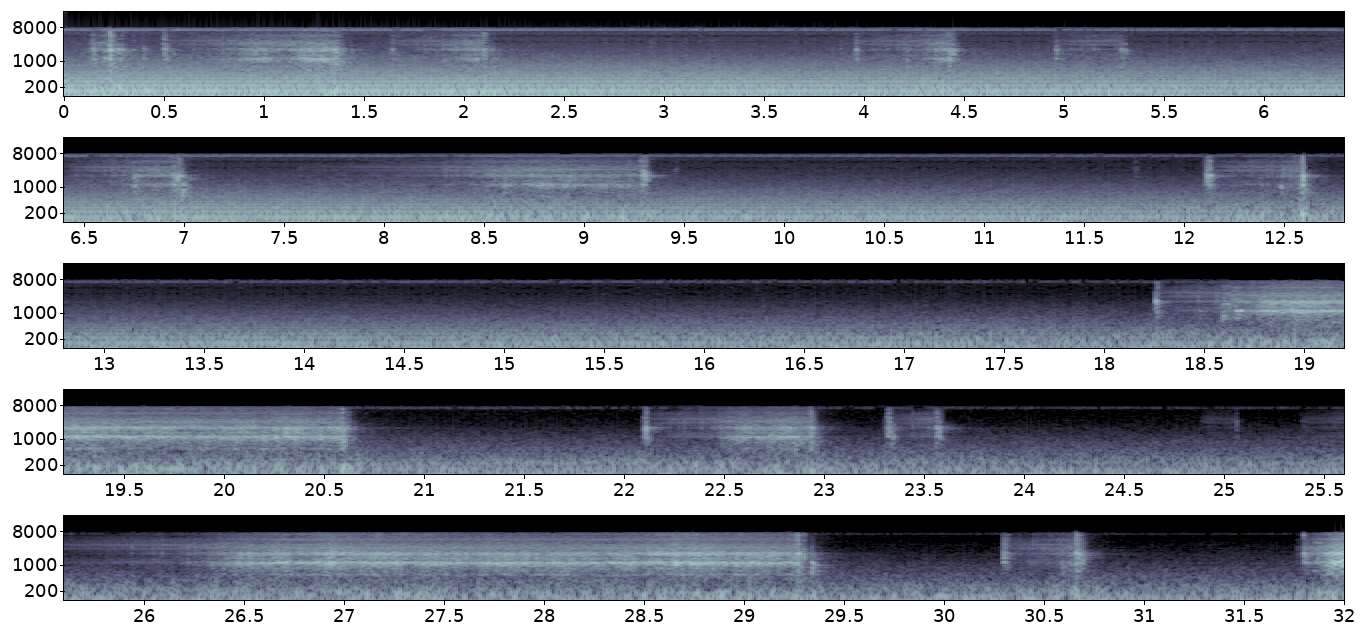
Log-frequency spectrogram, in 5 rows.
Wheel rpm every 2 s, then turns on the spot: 10, 0, 0, 0, 0, 0, 0, 0, 0, 20, 0, 0, 0, 30, 20, 20.
18-20 26-30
